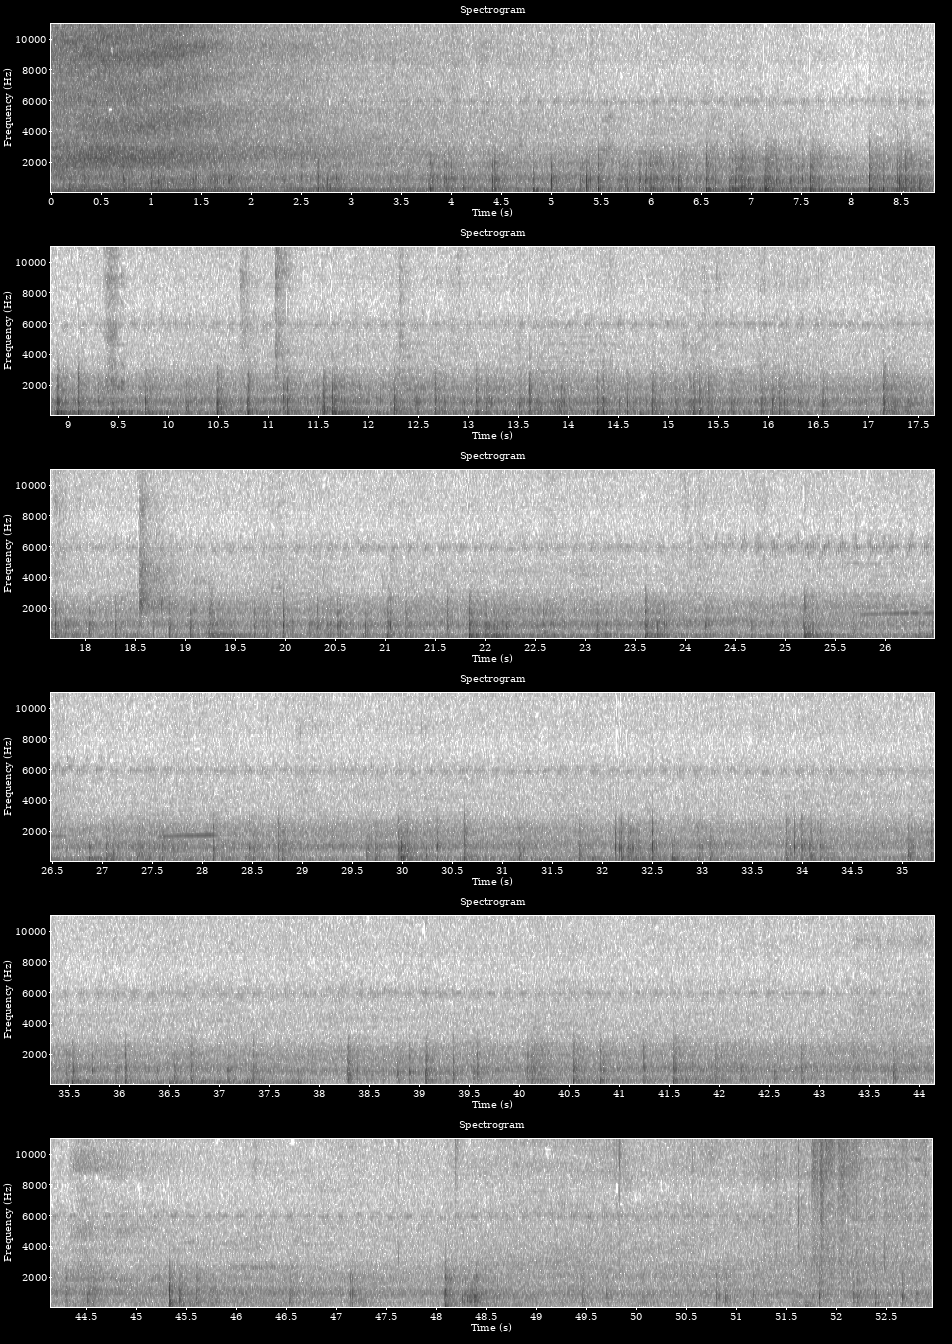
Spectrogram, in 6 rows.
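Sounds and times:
fireworks popping and banging: 0.0 - 52.9
loud firework bangs: 0.0 - 52.9.

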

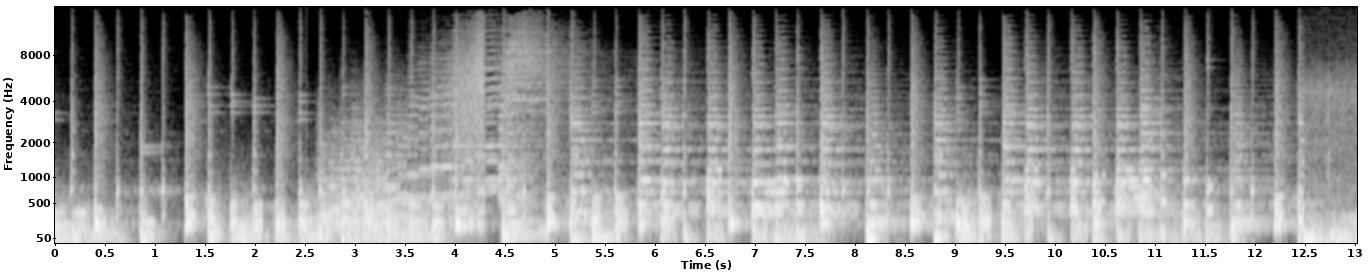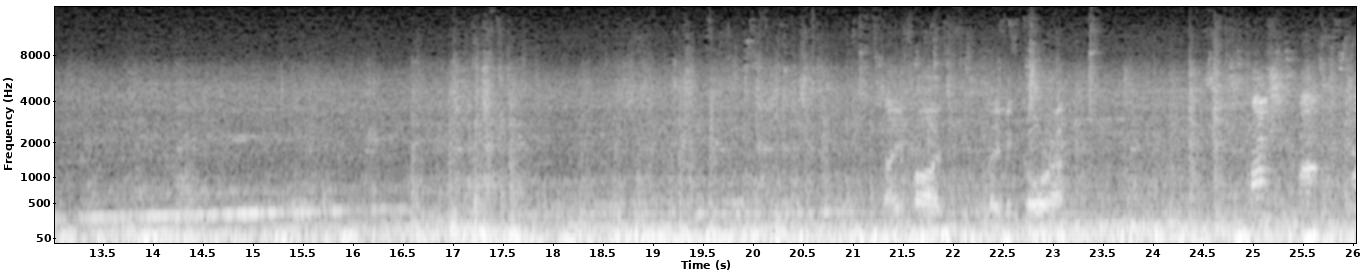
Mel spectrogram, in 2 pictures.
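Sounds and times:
electric train motors whining: 12.5 - 26.0
wheels rumbling on track: 12.5 - 26.0.

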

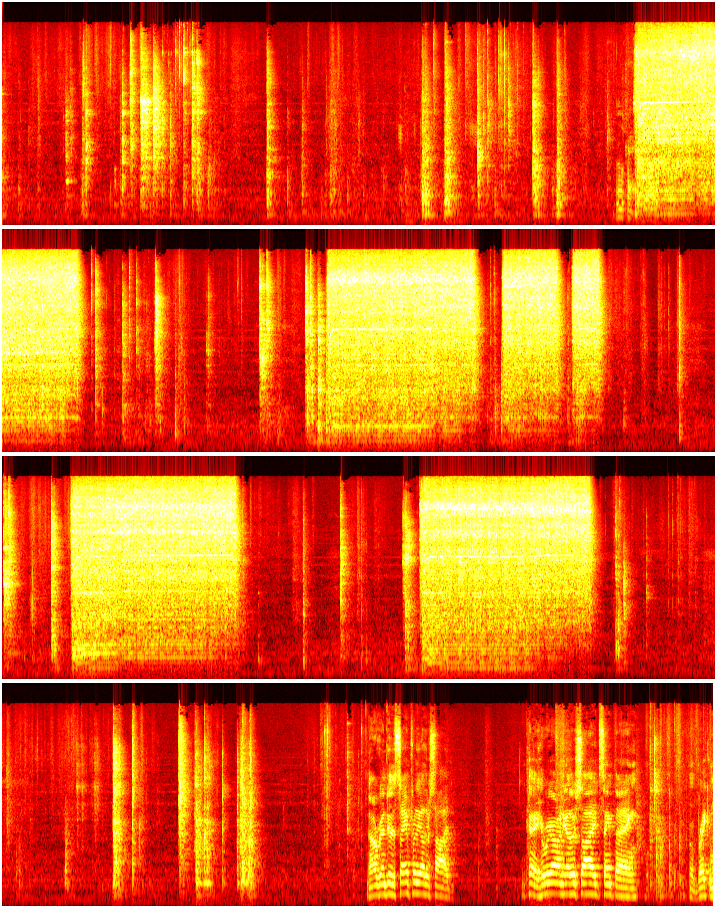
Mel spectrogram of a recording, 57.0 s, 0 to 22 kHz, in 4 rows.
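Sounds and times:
cordless electric ratchet running: 20.8 - 26.4, 36.9 - 40.5.

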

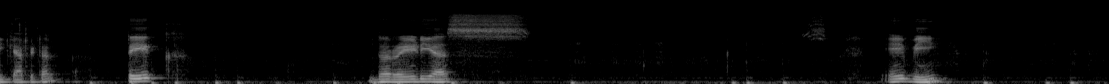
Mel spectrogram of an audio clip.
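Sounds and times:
stylus scratching on tablet: 0.9 - 4.7, 5.7 - 8.3, 9.2 - 11.0.

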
